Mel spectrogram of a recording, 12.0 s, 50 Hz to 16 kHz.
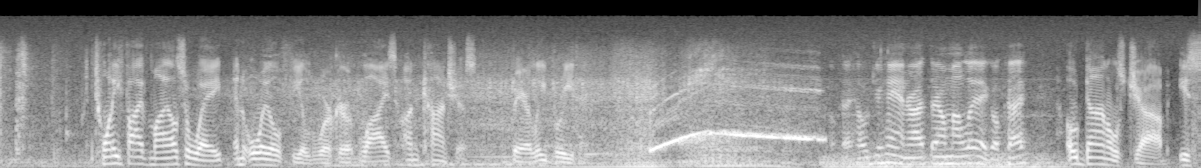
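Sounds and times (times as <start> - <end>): ambulance siren wailing: 6.3 - 8.4.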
